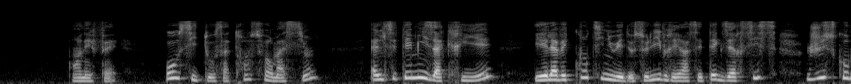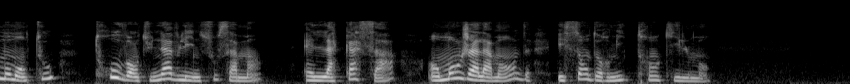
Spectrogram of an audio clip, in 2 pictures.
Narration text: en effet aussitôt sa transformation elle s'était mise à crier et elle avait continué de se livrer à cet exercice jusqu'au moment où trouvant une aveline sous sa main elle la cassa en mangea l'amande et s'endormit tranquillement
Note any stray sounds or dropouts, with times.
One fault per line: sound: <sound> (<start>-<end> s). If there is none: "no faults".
no faults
